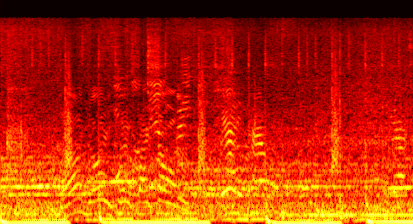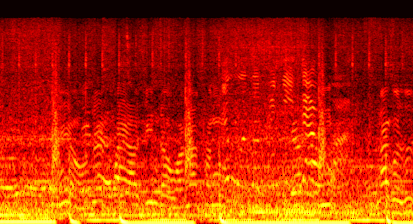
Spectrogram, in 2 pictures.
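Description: Background music with sustained bass notes that change about once a second, and a melody above them.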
